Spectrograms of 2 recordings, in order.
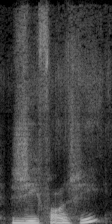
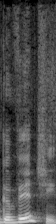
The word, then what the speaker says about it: Givenchy: You know, hell, before I knew anything, I never knew how to pronounce Givenchy. I used to call it Gavinci because that's what it looks like to me.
